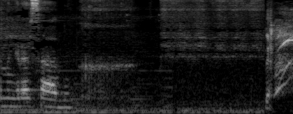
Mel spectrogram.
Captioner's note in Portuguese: som de ronco; Risos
